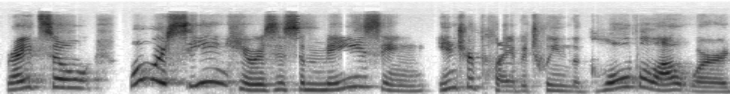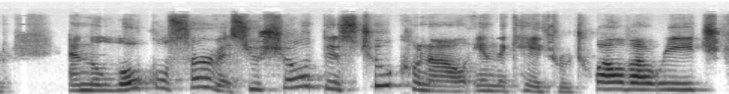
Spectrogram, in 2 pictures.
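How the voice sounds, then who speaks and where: A woman hosting a question-and-answer session, articulate and playful as she leads into her questions. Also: a little high. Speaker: host. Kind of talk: hosting a live Q&A.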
